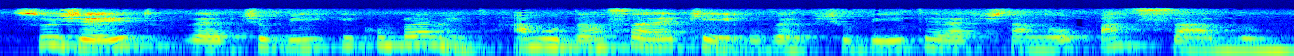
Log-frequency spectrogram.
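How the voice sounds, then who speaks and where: A Portuguese-speaking woman teaching an English grammar lesson over slides, explaining step by step and slowing down to read example sentences. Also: medium pitch. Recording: roomy, dull lo-fi sound.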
